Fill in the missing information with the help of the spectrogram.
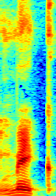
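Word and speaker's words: make: এক্ষেত্রে কে এর জন্য ক হয়েছে আর ইংরেজি ওয়ার্ড এসে যদি ই থাকে সেটি সাইলেন্ট থাকে তাহলে ম এ সমান মে আর কেতে ক এম এ কেই মেক মেক মানে হল তৈরি করা তারপরের উদাহরণটা দেখো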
